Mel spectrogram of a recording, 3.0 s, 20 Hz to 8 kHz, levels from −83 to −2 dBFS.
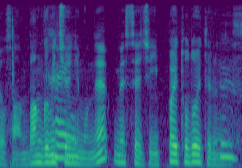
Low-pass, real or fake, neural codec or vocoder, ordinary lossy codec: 7.2 kHz; real; none; none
